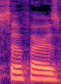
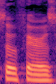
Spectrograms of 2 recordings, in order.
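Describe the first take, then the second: First: The name sounds like the word sofa plus er. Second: The name sounds like the words so fair. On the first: The speaker calls it wrong. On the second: The speaker calls it right.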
